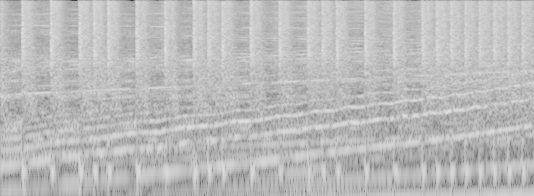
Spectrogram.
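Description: Electronic trap music build-up: a rising synth sweep climbs steadily in pitch over a fast drum roll and a held deep bass.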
